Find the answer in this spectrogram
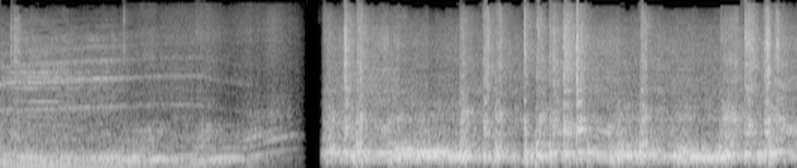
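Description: Car engine revved hard over and over, its pitch rising and falling, with sharp exhaust pops and bangs. The sound cuts out abruptly about two and a half seconds in, then the revving and a rapid run of pops resume.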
